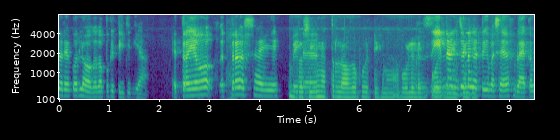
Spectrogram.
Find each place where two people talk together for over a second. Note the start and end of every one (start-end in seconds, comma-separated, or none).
none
